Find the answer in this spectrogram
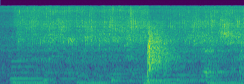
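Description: Kitchen faucet running, water pouring into a large bowl in the sink with a steady hiss, and a brief louder splash-like burst about one and a half seconds in.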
